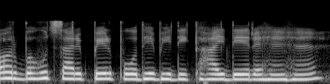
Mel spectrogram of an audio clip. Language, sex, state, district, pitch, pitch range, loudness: Hindi, female, Jharkhand, Palamu, 245 Hz, 235-260 Hz, -12 LUFS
